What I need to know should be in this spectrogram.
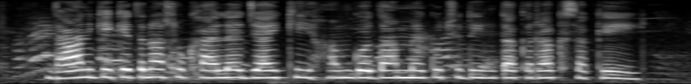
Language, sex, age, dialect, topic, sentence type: Maithili, female, 18-24, Eastern / Thethi, agriculture, question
